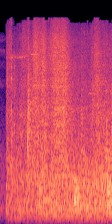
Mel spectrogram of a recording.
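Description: Steady rushing background noise of an office waiting area, with a single sharp click about half a second in.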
